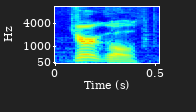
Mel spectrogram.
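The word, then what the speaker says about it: Jergal: that OCD in me so I finally got a pronunciation for jural not jural not your gal or Jal it's Jurg also I'm getting voices of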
